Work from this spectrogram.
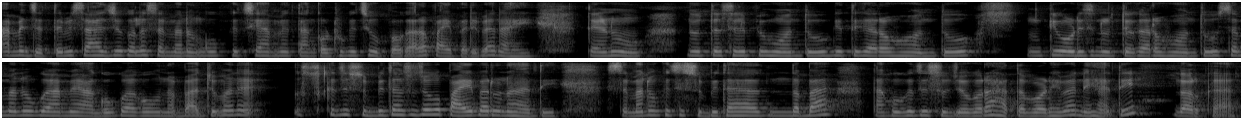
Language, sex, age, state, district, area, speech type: Odia, female, 45-60, Odisha, Kendujhar, urban, spontaneous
